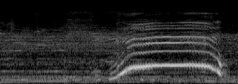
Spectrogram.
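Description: Rock music with guitar playing quietly in the background. About a second in, a loud, high-pitched wordless vocal cry slides up, holds for about a second and then drops away.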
